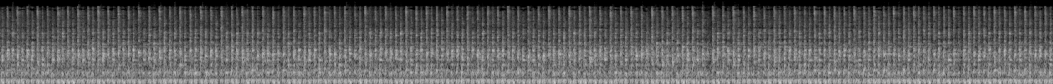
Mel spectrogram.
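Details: 1928 Farmall Regular tractor engine after carburetor tweaks, spark advanced about halfway: even, steady chuffing at a slow idle, about two and a half beats a second, with no misses or knocks. Normal running, engine running well.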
